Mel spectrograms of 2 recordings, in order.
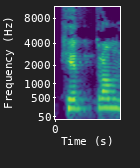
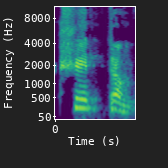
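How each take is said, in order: First: The first consonant is a plain aspirated 'kh'. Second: The first consonant is a 'k' followed by 'sh'. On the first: The speaker calls it wrong. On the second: The speaker calls it right.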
